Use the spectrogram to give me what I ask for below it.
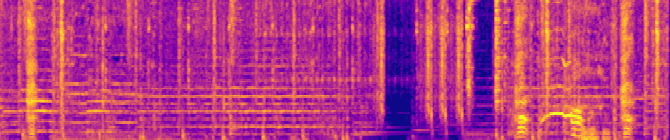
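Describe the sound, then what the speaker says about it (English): A horse in Zelda: Breath of the Wild whinnies while its hooves clip-clop in a steady rhythm, with a game music bed underneath and a short drop to near silence partway through. "I guess my horse is just doing his own thing now."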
